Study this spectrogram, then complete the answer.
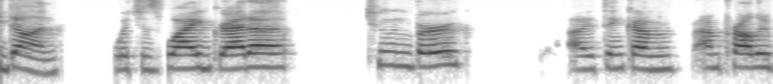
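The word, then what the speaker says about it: Thunberg: to pronounce her name probably it's stunnberg i think it's pronounced toonberg though it's th yeah but she's from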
